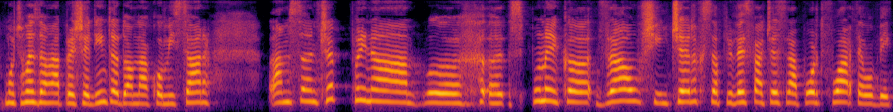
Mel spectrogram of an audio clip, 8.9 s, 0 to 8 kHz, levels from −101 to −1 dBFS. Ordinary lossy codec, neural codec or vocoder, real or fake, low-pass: none; codec, 16 kHz, 2 kbps, FunCodec, trained on LibriTTS, 25 frames a second; fake; none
